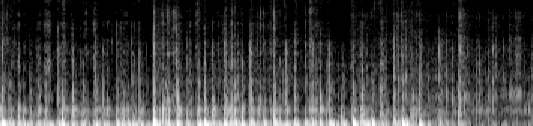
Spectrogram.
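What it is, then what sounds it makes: Cardboard box. Fingertips and nails tap the sides of a small, hollow, closed kraft cardboard box held near the microphone. A quick run of short, dull, hollow taps sits mostly in the low range with almost no bright content, and each tap dies away almost instantly. The tapping grows quieter near the end.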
